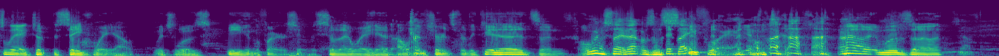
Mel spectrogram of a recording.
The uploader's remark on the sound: A converted Subway store is now home to a nano-brewery called 206 Brewing. The brewpub had just opened for the day when we showed up, so you may get a little background noise, but hey, it's all pub ambiance!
